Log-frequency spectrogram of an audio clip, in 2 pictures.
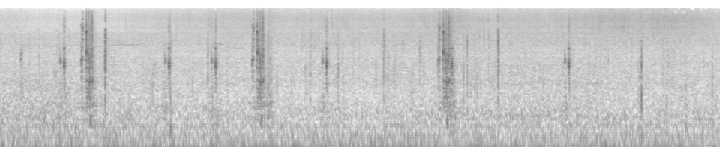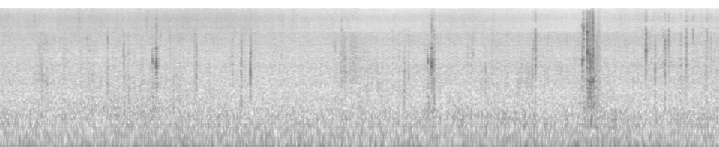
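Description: Short clicks from a video game's menu sound as items are selected.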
